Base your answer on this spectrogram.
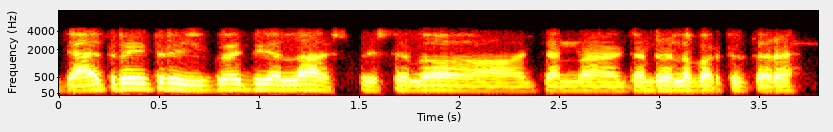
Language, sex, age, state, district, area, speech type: Kannada, male, 18-30, Karnataka, Bellary, rural, conversation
